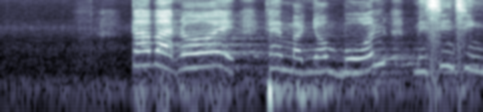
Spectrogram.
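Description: A young girl speaks clearly into a microphone in a large hall.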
